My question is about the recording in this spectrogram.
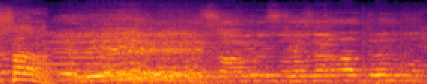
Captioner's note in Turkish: Hep bir ağızdan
